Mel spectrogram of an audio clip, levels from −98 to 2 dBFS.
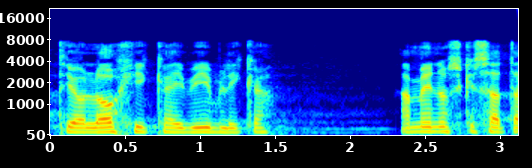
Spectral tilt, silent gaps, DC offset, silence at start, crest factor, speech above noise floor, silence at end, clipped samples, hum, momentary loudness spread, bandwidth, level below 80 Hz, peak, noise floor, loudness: -5.5 dB/octave; none; under 0.1%; 0.05 s; 18 dB; 38 dB; 0 s; under 0.1%; none; 12 LU; 8 kHz; -66 dBFS; -12 dBFS; -67 dBFS; -30 LUFS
